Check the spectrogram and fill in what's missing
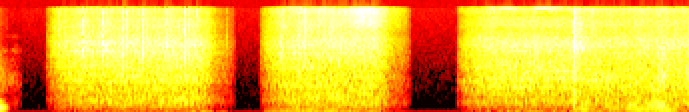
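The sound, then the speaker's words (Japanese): A robot vacuum grinds and whirs as it climbs onto a manga book left on the floor, three loud bursts of ratcheting mechanical noise separated by brief silences, with no voices. “床に漫画本置かんでよ。ロボット掃除機が乗り上げとるやん。”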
